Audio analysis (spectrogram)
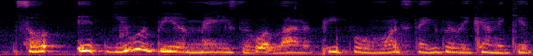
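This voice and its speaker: There is noticeable background noise as a woman speaks at a fairly high pitch with ordinary pitch variation. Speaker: podcast co-host. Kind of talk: casual chat.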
